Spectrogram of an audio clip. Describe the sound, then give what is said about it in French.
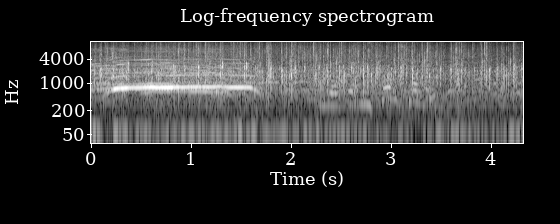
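An audience claps steadily in a dense burst of applause to encourage conservatory music-class students about to sing two songs, with a sustained high whistle-like tone over the first second and a half and scattered voices rising through the clapping afterward. “Une salle d'applaudissements pour les encourager.”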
